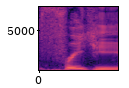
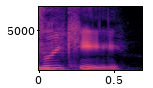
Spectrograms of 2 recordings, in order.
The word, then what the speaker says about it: freeKey: the sco free now it's not freaky it's freak key free key I've been saying it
